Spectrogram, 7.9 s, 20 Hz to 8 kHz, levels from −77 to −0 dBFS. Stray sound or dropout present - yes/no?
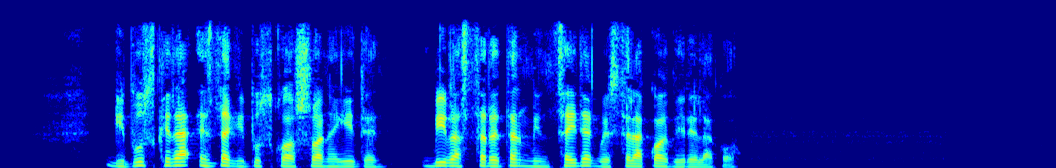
no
